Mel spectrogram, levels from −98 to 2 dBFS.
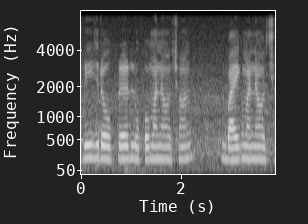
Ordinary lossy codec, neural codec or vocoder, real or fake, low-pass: none; none; real; 7.2 kHz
